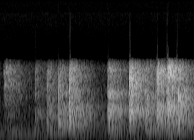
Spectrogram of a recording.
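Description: A run of about eight irregular knocks and scuffs from objects being handled, louder in the second half.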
